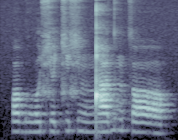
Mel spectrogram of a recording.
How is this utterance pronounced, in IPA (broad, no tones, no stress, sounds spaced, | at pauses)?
ɔ ɡʱ o ɕ ə t͡ɕ ə ɕ ɘ ŋ ŋ͡ǃ a d ʏ ŋ t͡s ɔː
